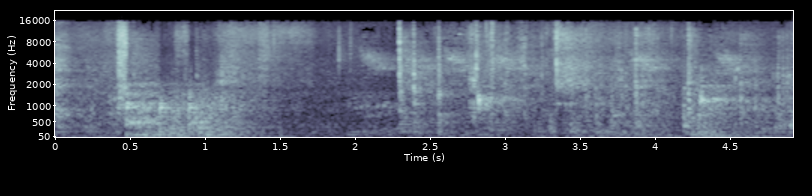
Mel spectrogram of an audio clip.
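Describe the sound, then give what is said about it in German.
Several sharp knocks on the door of a visual artist's studio, spaced irregularly across a few seconds, fairly loud against a steady background hum, with no one speaking. “Und jetzt stehen wir vor ihrer Tür und klopfen mal.”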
